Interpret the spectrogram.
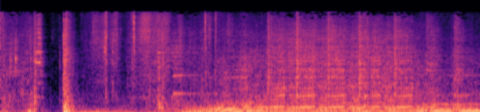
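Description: A car door thumps shut, then the old car's engine idles low before being revved up over about a second and held steady at high revs.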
